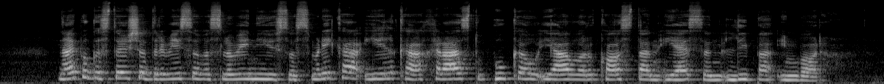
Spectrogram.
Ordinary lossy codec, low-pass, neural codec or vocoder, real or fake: none; none; vocoder, 44.1 kHz, 128 mel bands every 512 samples, BigVGAN v2; fake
